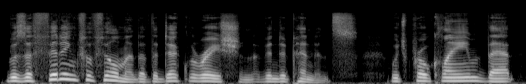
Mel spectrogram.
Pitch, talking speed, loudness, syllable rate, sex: 145 Hz, 150 wpm, -20 LUFS, 5.3 syllables/s, male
